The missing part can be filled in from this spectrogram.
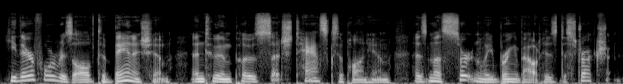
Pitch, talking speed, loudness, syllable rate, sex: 135 Hz, 190 wpm, -18 LUFS, 6.0 syllables/s, male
